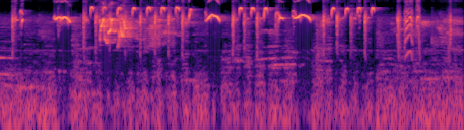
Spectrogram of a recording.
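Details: Speckled black sunbird singing a fast, tight chattering song, used to prompt idle birds to sing: very high, thin notes packed in rapid bursts, with sharp rising and falling squeaks and quick ticking notes running almost without a break.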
